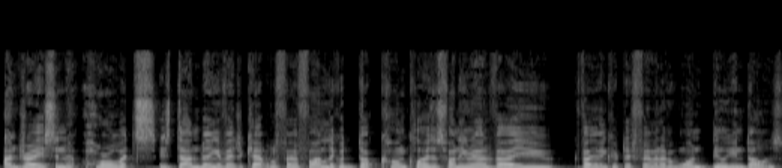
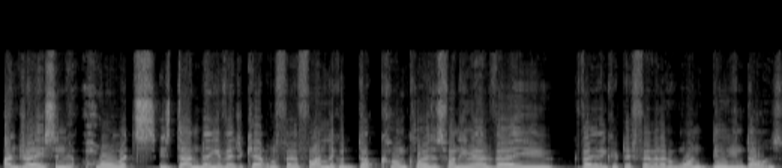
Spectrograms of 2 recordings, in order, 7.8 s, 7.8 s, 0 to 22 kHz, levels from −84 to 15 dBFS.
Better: first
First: none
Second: distortion; slight; 10 dB below the speech

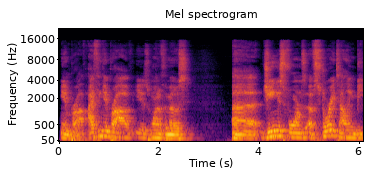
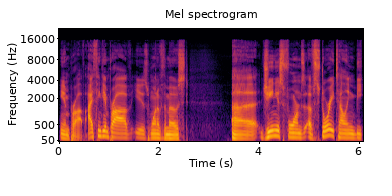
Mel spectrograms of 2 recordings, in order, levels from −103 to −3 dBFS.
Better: second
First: off-mic speech; far // room echo; slight; dies away in 0.3 s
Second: none

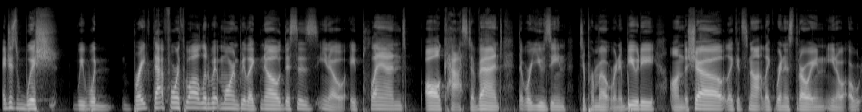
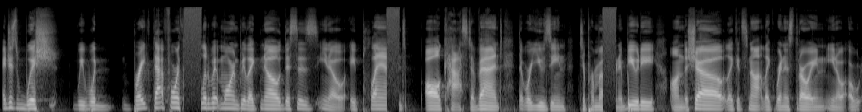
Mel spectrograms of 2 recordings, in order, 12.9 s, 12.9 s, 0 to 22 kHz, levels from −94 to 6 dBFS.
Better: first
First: none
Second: audio cutting out; filled with static; at 3 s, at 6 s and at 9 s

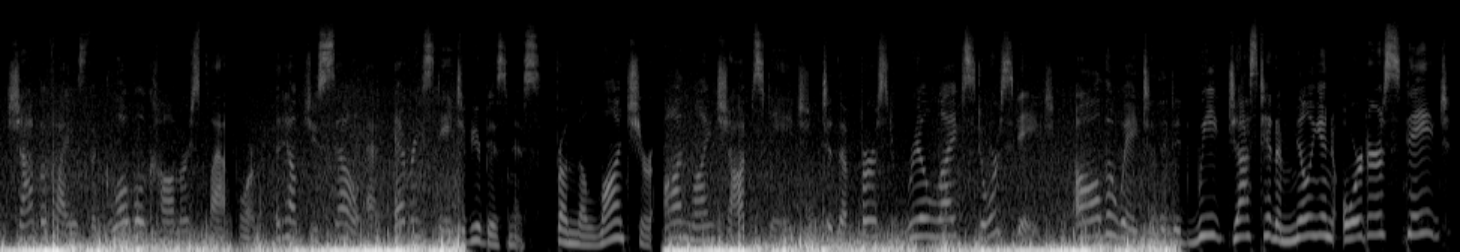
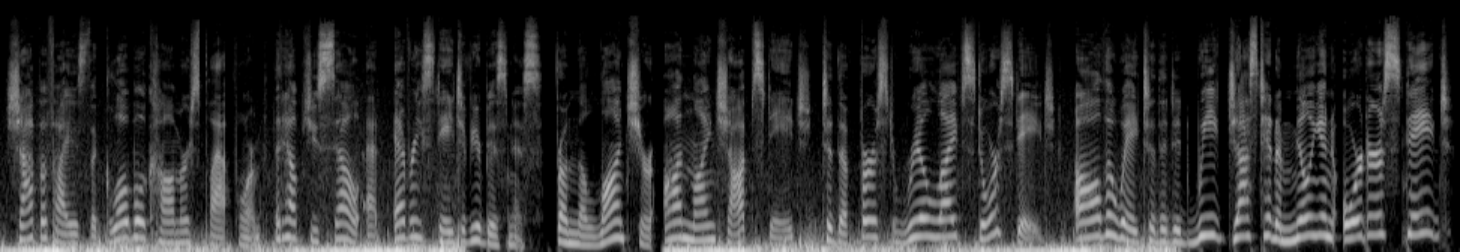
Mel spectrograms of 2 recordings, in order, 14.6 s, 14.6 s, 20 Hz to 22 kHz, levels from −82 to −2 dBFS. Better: second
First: wind noise on the microphone; heavy; until 4.5 s and from 6.5 to 12 s; 2 dB above the speech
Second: wind noise on the microphone; occasional gusts; until 4.5 s and from 6.5 to 12 s; 15 dB below the speech

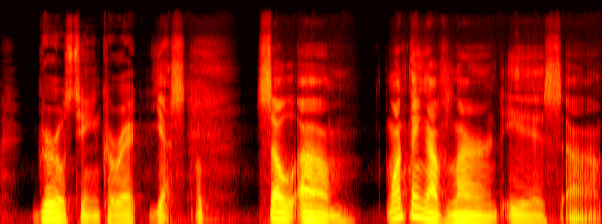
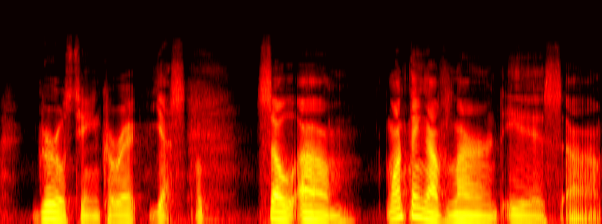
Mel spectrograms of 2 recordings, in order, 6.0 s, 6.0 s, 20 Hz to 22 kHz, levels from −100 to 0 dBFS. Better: first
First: none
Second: muffled; very; fading above 2 kHz

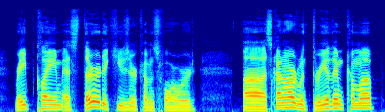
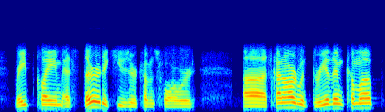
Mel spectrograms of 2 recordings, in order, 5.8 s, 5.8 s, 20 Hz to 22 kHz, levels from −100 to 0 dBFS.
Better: first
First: none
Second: phone-call audio

